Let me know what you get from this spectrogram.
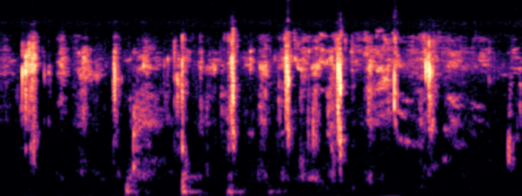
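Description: A person chewing a mouthful of rice and fried vegetable close to the microphone: irregular wet smacks and clicks of the mouth, with a few low thumps between one and two and a half seconds in.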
